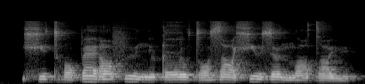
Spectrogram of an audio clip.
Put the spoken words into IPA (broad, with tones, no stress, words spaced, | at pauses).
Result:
xʲʉ˩˧˩dɦɔ˩pæ˥˨ɾɑ˥˨ fʉ˥˨ny˩˧˩ʈʕu˧˩ dɔ˩˧zɑ˥˨ xʲʉ˥˨zœ˥˨n̪ɔ˧˩ dˤy˧˩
